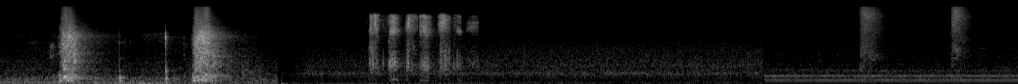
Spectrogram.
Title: Funny Cats & Dogs Sneezing Compilation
